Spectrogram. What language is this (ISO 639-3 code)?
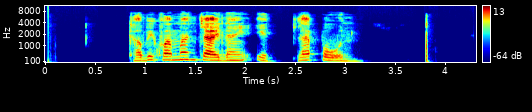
tha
